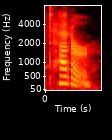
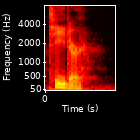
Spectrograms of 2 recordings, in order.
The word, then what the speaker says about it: Tedder: How do you mispronounce Tedder? – Teeter. – What? – Yeah. – Maybe if it was T-T. Or so, no, T-E-E. – So I just say, it's like the cheese, cheddar, but with a T on it, just so they remember.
